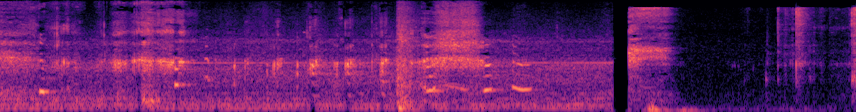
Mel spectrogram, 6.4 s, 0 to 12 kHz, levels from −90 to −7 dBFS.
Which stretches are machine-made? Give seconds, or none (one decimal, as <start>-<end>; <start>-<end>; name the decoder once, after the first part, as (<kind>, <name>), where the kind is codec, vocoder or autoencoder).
none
